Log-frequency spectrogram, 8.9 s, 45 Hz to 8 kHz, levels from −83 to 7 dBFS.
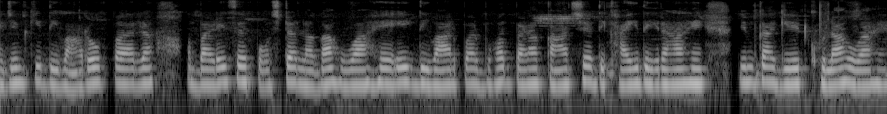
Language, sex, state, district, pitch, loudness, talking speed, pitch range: Hindi, female, Bihar, Purnia, 180 Hz, -29 LUFS, 155 wpm, 170-185 Hz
